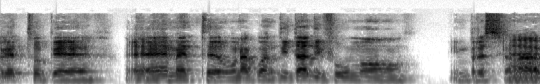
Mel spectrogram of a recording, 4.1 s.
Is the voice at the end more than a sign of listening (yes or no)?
yes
